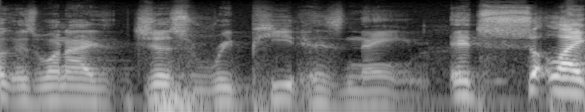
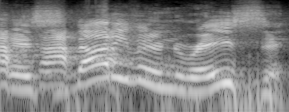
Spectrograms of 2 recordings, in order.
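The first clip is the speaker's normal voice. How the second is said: higher, louder mock disclaimer through laughter; loudly teasing echo; mocking imitation; 10 semitones higher, 5 dB louder than usual. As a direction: parrot it back, laughing. Mimics the other's disclaimer, laughing.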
